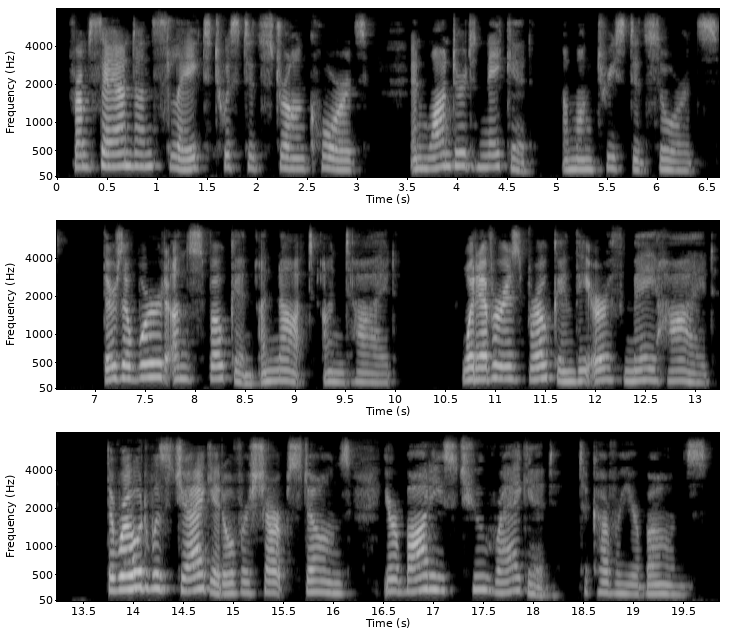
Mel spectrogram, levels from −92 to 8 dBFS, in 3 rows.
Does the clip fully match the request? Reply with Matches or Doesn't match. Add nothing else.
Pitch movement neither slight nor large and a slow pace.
Matches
